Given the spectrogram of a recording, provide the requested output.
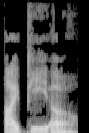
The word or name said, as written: IPO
